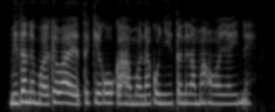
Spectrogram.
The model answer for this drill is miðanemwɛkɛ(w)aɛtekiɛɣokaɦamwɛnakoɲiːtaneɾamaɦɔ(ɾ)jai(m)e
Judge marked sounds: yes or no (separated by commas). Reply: yes, no, no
